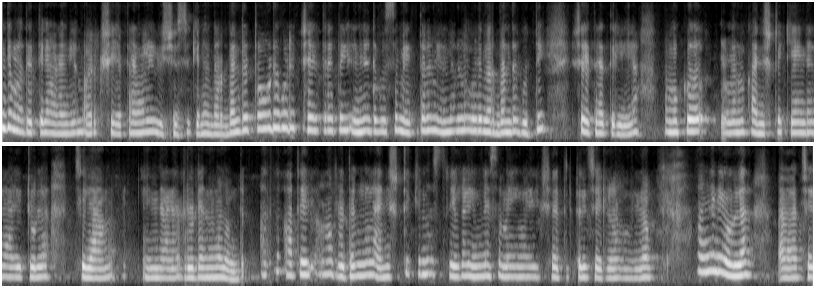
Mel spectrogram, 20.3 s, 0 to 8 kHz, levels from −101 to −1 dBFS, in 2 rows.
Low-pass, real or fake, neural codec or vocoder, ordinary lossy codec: none; fake; codec, 16 kHz, 2 kbps, FreqCodec, smaller model; none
